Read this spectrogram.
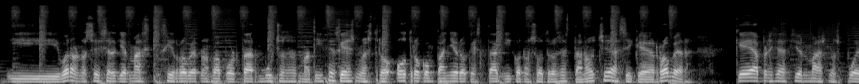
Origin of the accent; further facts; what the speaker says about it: Mexico; yo mismo puedo atestiguar, siendo mexicano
